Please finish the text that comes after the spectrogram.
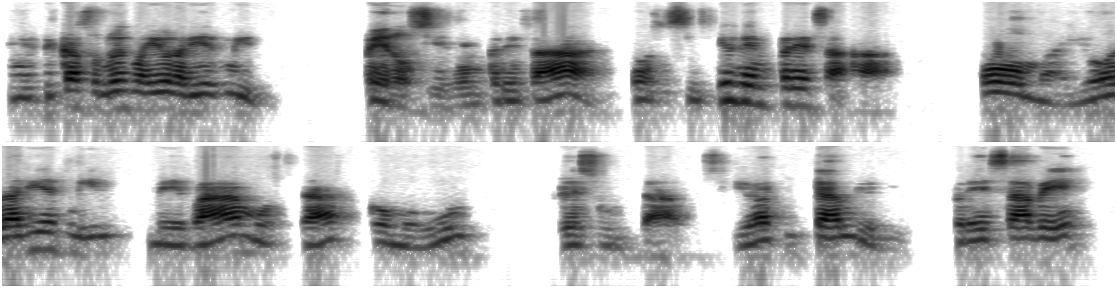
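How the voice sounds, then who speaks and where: Brief: male instructor, husky tone, talks students through each step of a screen lesson. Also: mid-range voice, lively intonation, normal speed, highs cut off. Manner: walks through steps aloud, often prompting "look here". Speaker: teacher. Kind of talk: screen-recorded software lesson.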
